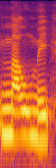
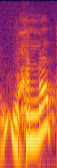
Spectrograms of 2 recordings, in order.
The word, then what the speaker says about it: Mohamed: me dérange sincèrement c'est Mahomet pourquoi pas Mohammed puisque à chaque fois on est obligé de s'adapter à la prononciation française par rapport aux Arabes dans son livre enfin par le titre moi je c'est Mohamed j'ai appelé mon livre Mohamed qui est la bonne prononciation et c'est l'éditeur pour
